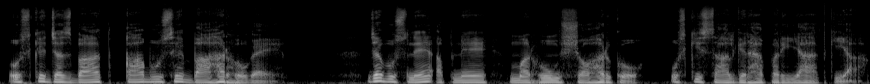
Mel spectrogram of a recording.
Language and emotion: Urdu, sad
